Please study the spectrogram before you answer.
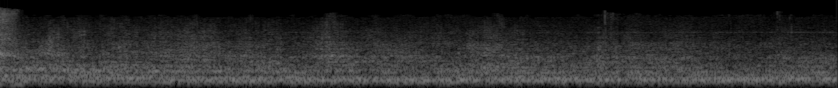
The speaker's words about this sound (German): In, äh, in diesem Moment ist es vor allem beeindruckend zu sehen, wie die Jets starten und landen, die Geräuschkulisse, die dabei entsteht, hört man gerade.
